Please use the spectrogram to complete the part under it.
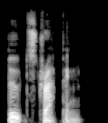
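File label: "bootstrapping", British English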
